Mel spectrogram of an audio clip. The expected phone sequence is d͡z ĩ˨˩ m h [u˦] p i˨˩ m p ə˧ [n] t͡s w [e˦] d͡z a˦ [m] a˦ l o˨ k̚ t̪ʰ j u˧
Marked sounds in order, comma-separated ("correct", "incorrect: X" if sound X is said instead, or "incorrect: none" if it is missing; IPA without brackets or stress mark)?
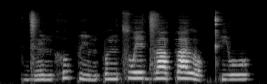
correct, incorrect: ŋ, incorrect: e˥˧, incorrect: p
